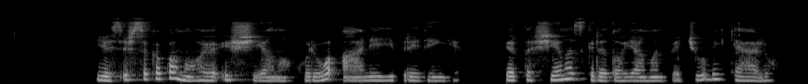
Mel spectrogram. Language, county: Lithuanian, Alytus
